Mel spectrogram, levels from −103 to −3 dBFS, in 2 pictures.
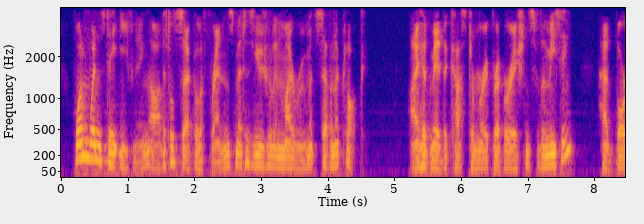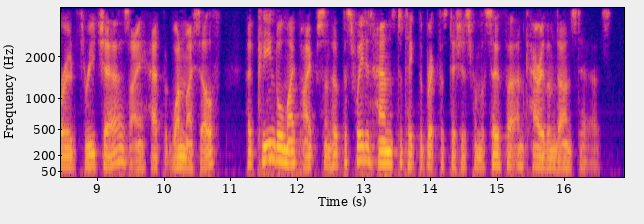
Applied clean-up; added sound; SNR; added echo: none; none; none; none.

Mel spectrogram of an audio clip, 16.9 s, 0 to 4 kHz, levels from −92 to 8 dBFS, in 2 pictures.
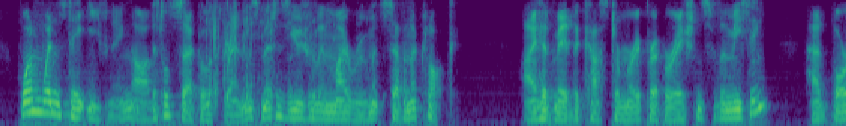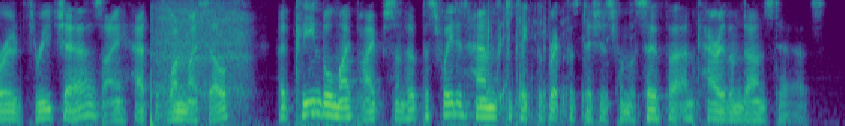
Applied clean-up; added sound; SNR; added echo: none; Breathing + Gurgling / Liquid; 14 dB; none.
